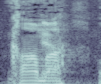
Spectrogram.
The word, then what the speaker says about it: Kamala: It wasn't Kamala. Until, it wasn't until those little kids came out and showed us all how to pronounce her name. Kamala.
